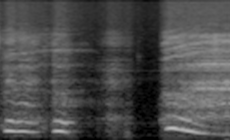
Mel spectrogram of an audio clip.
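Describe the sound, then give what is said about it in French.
A person yawns audibly, filling the lungs completely: a few short voiced breaths, a brief pause, then a long, drawn-out yawning exhale with a falling pitch, fairly loud. “Parce que quand on baille, remplir complètement les poumons. On va prendre une grande”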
